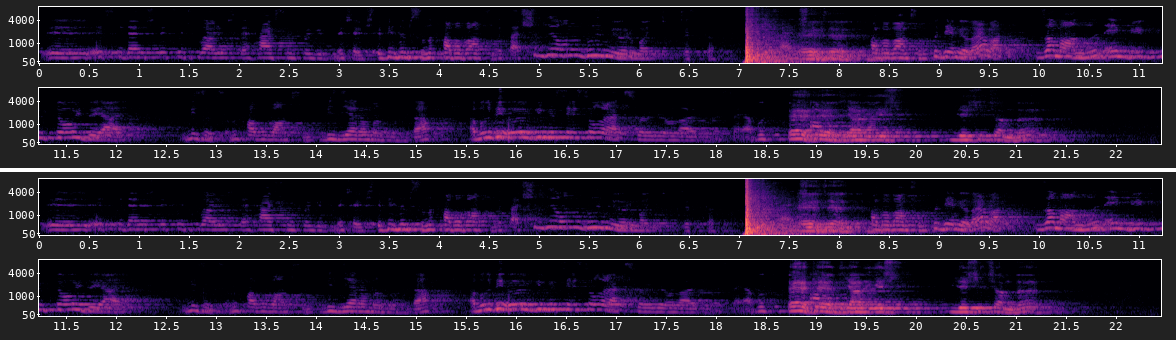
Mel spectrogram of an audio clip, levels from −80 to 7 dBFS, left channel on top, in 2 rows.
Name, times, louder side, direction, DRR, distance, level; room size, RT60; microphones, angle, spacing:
voice 1, 0.0-6.2 6.5-6.8 7.3-8.0 8.3-9.7 10.0-12.2 12.6-15.2 15.5-18.6 18.8-19.9, left 1 dB, 20° left, 4 dB, 1.8 m, -42 dB
sound 1, 4.4-11.7, right 3 dB, 70° right, 1.0 m, -35 dB
voice 2, 7.6-8.1 18.7-19.8 20.3-21.2, right 2 dB, 40° right, 5 dB, 2.2 m, -35 dB
27.5 x 18.0 x 6.8 m, 1.4 s
head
